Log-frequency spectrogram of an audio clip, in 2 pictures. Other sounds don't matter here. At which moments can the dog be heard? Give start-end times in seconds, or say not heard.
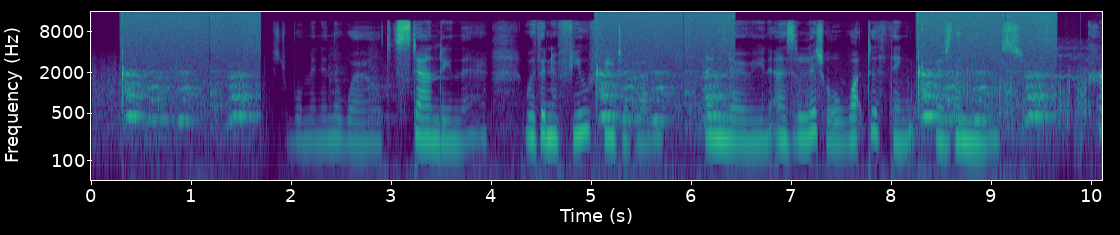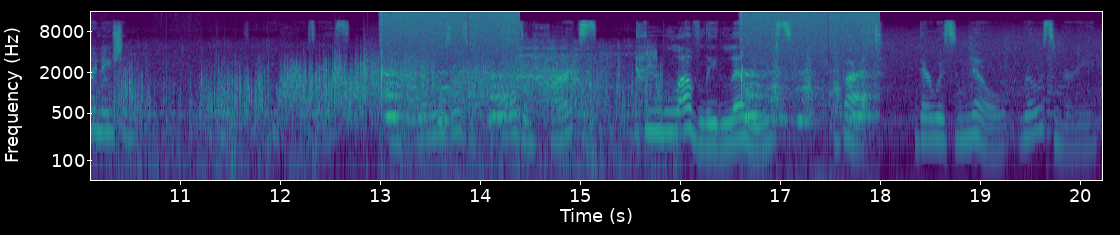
0.2-1.7, 5.0-6.5, 8.2-9.7, 12.9-14.4, 16.6-18.0.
